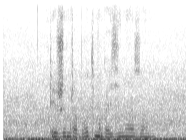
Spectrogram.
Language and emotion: Russian, neutral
